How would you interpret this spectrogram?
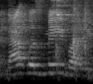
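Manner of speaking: usual speaking voice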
